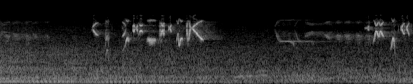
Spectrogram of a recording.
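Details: Canary training song: a short burst of high, bright chirps and trills, a pause with a faint whistled note, then another brief chirping burst, with low background rumble.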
